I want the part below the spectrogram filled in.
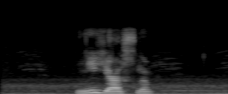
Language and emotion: Russian, neutral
